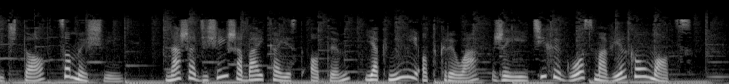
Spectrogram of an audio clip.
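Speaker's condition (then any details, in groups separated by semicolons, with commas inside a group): No condition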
